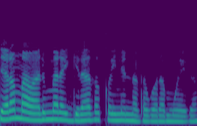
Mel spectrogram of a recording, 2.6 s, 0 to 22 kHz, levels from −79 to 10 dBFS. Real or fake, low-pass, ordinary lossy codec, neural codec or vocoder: real; 19.8 kHz; MP3, 48 kbps; none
